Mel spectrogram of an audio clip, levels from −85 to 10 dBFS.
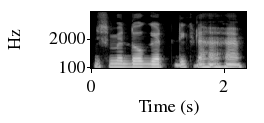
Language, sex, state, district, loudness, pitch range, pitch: Hindi, male, Bihar, Patna, -17 LUFS, 115-130 Hz, 120 Hz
